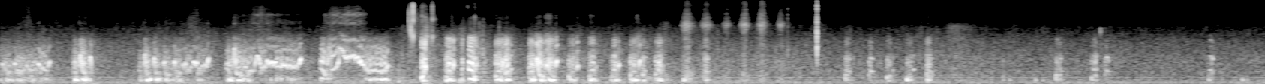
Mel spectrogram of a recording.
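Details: Guinea pig, fighting off a stroking hand it had just demanded: several rough pulsed grumbles and a rising whine early on, followed by a run of sharp clicking taps that slow and fade into quiet.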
